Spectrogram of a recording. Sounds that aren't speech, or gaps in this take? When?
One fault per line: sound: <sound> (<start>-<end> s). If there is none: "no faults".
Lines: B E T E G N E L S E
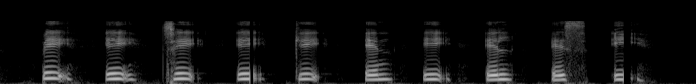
sound: dropout (2.5-2.5 s)
sound: dropout (6.2-6.3 s)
